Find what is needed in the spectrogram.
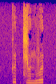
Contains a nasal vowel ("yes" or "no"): no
